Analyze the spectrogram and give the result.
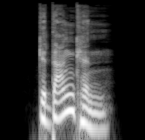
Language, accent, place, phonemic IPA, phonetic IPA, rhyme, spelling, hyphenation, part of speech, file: German, Germany, Berlin, /ɡəˈdaŋ.kən/, [ɡəˈdaŋkn̩], -aŋkn̩, Gedanken, Ge‧dan‧ken, noun, De-Gedanken.ogg
- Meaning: inflection of Gedanke: 1. accusative/dative singular 2. all cases plural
